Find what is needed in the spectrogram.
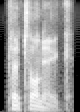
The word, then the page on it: Platonic: British English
